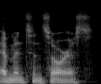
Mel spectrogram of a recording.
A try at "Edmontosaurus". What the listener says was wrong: But it's not though. There's no N at the end of it.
